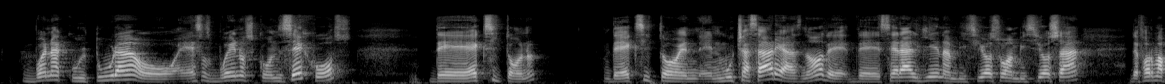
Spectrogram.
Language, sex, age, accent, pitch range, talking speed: English, male, 20-39, Mexican, 145-175 Hz, 130 wpm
